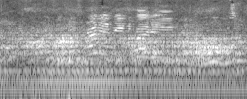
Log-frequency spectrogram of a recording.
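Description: People talking nearby, with a steady low drone underneath.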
